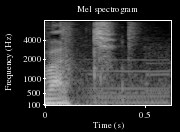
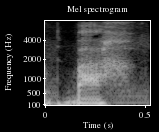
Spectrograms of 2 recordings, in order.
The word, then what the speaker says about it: Bach: Lo común que oímos siempre decir, ¿cierto?, es flores de Bach. Bueno, te voy a decir que la correcta forma de pronunciarlas es flores de Bach con CH como de chocolate. Bach es la forma de pronunciar este apellido en Alemania, como por ejemplo el músico Juan Sebastián Bach.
